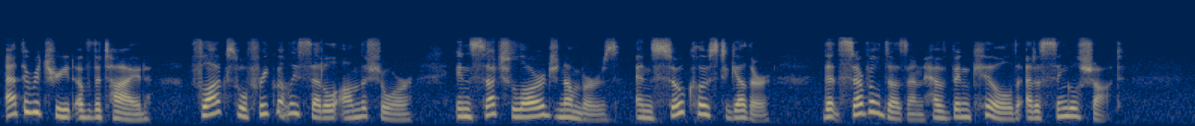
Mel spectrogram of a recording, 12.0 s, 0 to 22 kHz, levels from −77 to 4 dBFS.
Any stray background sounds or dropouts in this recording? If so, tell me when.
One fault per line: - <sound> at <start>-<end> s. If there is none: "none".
none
